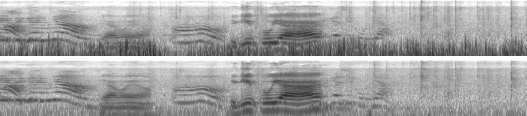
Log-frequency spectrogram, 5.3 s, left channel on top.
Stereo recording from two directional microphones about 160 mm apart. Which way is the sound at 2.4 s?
30° right (ahead or behind).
